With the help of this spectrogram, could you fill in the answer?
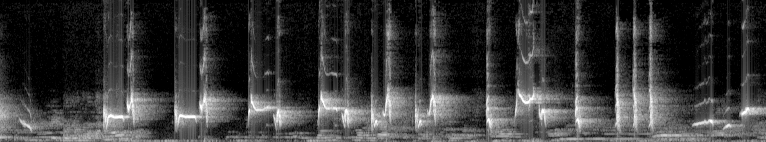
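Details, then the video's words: Long-tailed shrike song played to prompt quiet shrikes to sing: rapid varied phrases of sharp chirps and short whistled notes, some with harsh buzzy edges, delivered in quick bursts with brief pauses, sharp clicks near the end. "PANCINGAN AMPUH!!! UNTUK MEMANCING CENDET PENDIAM YANG LAGI MALAS BUNYI"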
